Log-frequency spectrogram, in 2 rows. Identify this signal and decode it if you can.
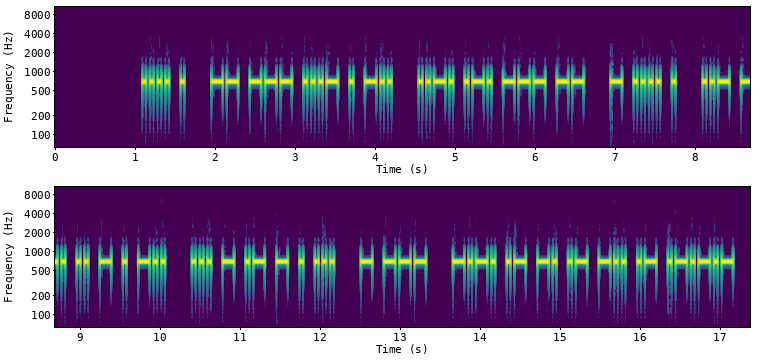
Morse code, heard as a keyed tone, about 25 wpm, 700 Hz. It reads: HE MOVED FROM THE UNITED STATES TO CANADA.
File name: practice / 25wpm / Sentences with 4-Word Phrases - 25wpm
